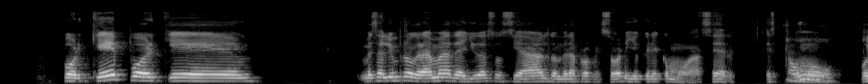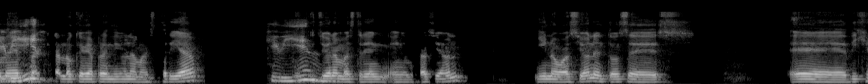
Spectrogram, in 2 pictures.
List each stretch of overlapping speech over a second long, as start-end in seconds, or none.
7.9-9.3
